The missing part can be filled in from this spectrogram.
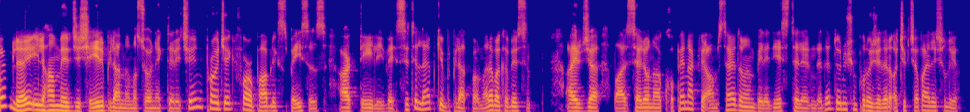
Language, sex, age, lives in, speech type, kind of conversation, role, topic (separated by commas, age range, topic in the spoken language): Turkish, male, 30-34, Italy, read, expert-assistant, expert, Şehirlerde dönüşüm projeleri toplumsal uyumu ve sosyalleşmeyi nasıl etkiliyor?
